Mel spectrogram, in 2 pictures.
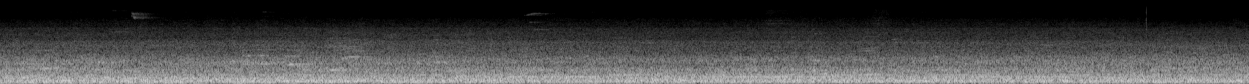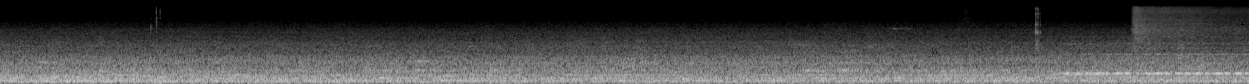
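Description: MTR Kwun Tong line metro train running through a tunnel, heard from inside the train: a steady rumble of wheels on rail. Near the end a steady tone joins and the sound grows a little louder.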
